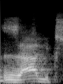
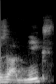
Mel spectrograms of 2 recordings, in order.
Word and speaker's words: Zabbix: monitoramento, que seja PRTG, seja Zabbix ou Zabbix, né, como alguns pronunciam aí de acordo com a peculiaridade, ou seja o Dedude,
